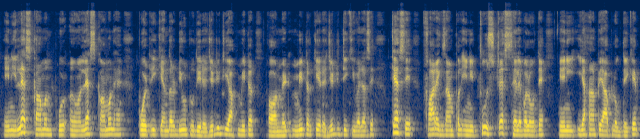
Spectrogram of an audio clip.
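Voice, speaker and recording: A male college professor giving a recorded literature lecture, explaining slowly and reading example words aloud with strong stress, mixing Hindustani with English terms. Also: mid-range voice. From Jammu and Kashmir, India. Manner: mixes Hindustani with English terms, frequent filler 'yaani'.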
